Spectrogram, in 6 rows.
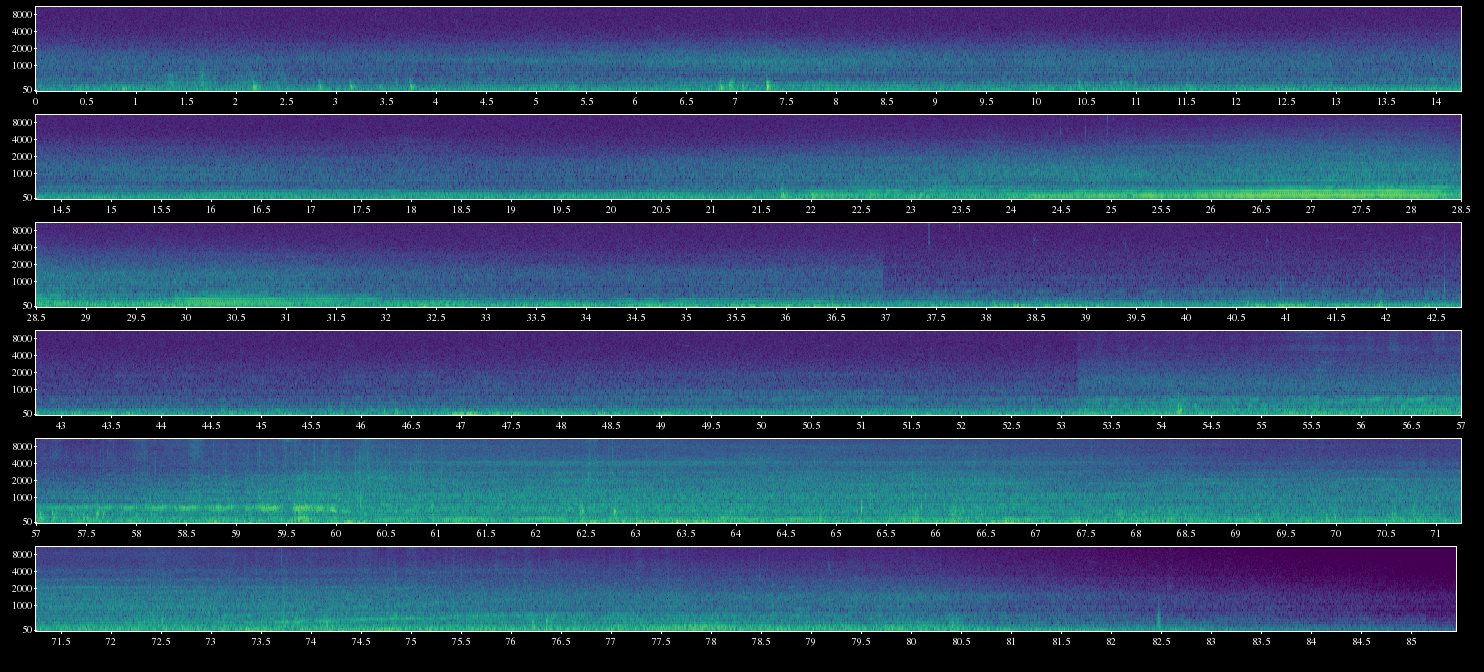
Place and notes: Près du terrain de football de Chindrieux, Robi le robot tondeur parcours la pelouse en obliques perpétuelles. Circulation sur la RD 991.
